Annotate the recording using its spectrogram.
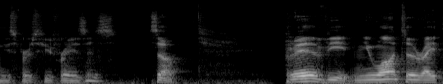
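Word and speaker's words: привіт: So if you pronounced it privit, so privit, and you could use that for these different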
